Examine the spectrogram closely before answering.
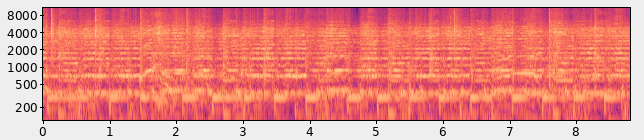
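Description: Loud amplified live music: held keyboard tones over a steady hand-drum rhythm, played through a PA system.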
